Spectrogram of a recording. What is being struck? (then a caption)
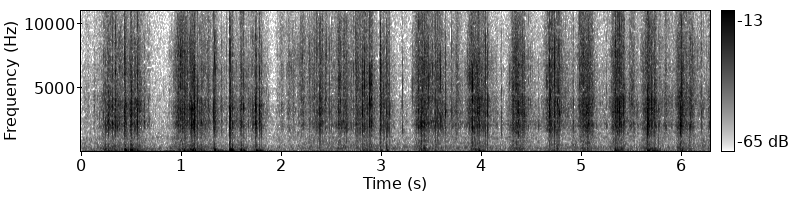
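Cellulose kitchen sponge with scouring pad. Fingertips and nails scratch and squeeze a small, dry, soft blue kitchen sponge, with a cellulose side and a scouring-pad side, close beside the microphone. The result is bright, crinkly scratching in quick repeated swells of rustle, with faint low thumps under the brushy high hiss.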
